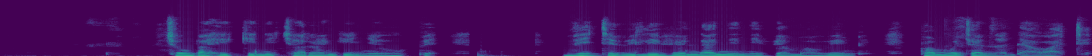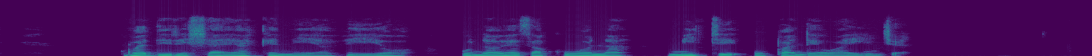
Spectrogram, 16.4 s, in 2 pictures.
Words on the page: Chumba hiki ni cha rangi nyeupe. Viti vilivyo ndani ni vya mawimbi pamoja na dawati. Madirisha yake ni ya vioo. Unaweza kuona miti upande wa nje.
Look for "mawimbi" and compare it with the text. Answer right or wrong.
right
